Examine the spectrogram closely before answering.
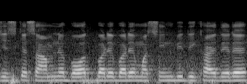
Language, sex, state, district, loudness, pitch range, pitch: Hindi, male, Bihar, Darbhanga, -19 LUFS, 180-185 Hz, 180 Hz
